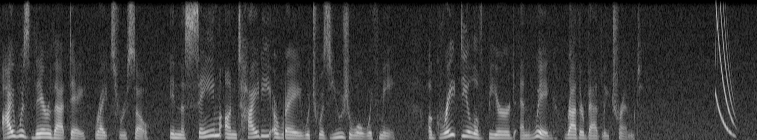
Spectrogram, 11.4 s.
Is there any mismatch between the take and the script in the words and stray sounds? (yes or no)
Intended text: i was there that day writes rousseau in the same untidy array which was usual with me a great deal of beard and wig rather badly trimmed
yes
